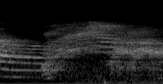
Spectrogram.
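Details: Indoor pet cat that won't stop crying, with recorded cat meows played to it; one loud, bright, sustained meow with a brief lower onset, heard in a small room.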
